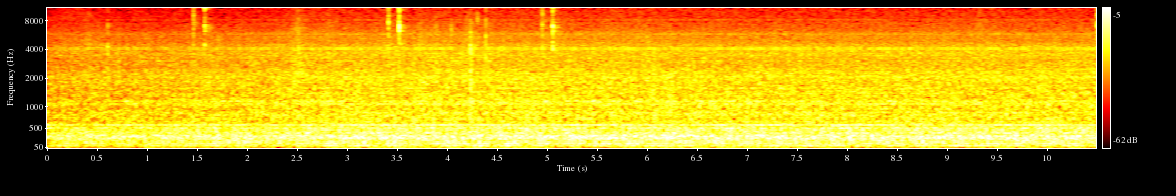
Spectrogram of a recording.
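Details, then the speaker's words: Custom PC with i7-9700F and RTX 3060 Ventus on a radiator cooler, under load: quiet, steady airy fan rush with a faint constant pump hum and no rattles or gurgling; decent heat off the radiator shows the pump working and good CPU contact. Normal pump and fan operation. "there's quite quite a decent amount of heat coming off the radiator which is good indicates to me that the pump is working good"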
